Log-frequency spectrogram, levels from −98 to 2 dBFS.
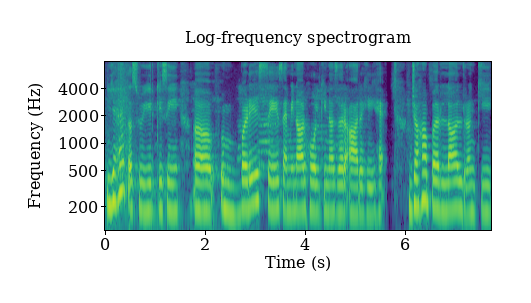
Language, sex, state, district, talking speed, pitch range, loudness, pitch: Hindi, female, Haryana, Charkhi Dadri, 140 wpm, 175-190 Hz, -17 LUFS, 180 Hz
